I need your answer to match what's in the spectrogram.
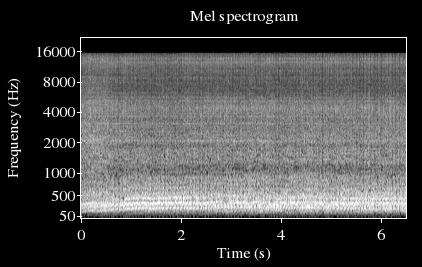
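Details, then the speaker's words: V8 model engine with rotary valve, with new 3D-printed aluminium exhaust manifolds and a manual servo-dummy throttle with an idle return spring: smooth, even high-pitched buzz at steady speed with no misses or knocks; runs great. "guys it runs so great the throttle"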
